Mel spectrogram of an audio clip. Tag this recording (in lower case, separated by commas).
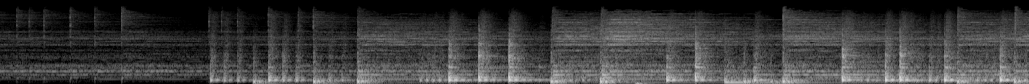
hi-hat, playing cymbal, cymbal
